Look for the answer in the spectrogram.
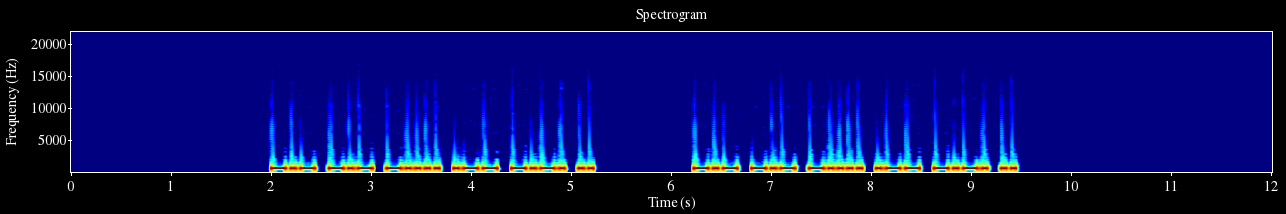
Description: Morse code, heard as a keyed tone, about 25 wpm, 700 Hz. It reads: KK6WCI KK6WCI
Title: USA Call Signs - 6 Characters - Repeated 2x - 25wpm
